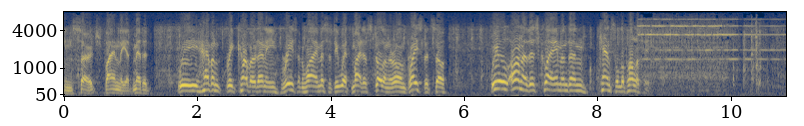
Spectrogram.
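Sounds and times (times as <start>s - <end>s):
speech: 0.1s - 9.0s
telephone ringing: 8.2s - 10.8s.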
